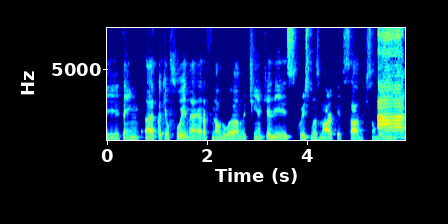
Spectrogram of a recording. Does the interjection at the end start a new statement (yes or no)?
yes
